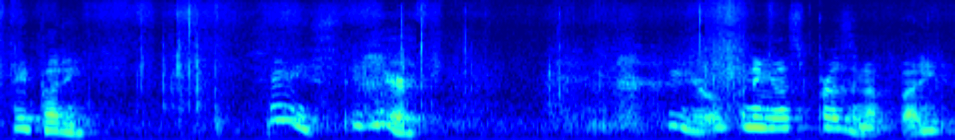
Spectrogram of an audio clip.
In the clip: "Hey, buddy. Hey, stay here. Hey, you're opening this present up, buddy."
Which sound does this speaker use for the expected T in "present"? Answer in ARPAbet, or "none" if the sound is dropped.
none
